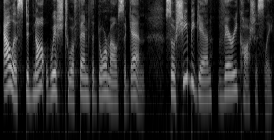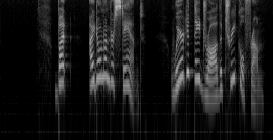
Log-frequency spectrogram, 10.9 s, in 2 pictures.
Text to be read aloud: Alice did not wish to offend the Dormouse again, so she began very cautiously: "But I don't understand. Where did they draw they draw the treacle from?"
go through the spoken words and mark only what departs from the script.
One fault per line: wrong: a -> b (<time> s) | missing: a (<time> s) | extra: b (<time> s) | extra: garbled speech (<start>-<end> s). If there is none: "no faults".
missing: they draw (9.8 s)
